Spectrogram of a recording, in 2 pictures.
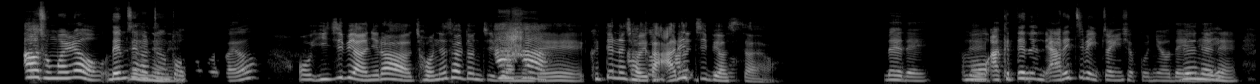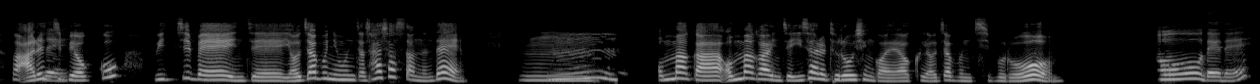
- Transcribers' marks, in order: other background noise
- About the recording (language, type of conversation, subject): Korean, podcast, 이웃 간 갈등이 생겼을 때 가장 원만하게 해결하는 방법은 무엇인가요?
